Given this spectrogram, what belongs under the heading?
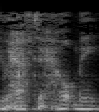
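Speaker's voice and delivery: conspiratorial, secretive, confiding aside. Player floating in place turns and speaks to the others in a hushed voice. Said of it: "say to them in hushed voices".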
